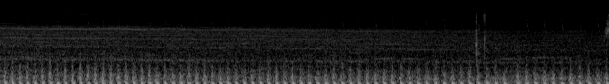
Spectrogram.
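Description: A helicopter in Arma 3 sits parked with its engine running, a steady rapid rotor chop pulsing evenly throughout at close range, with a brief faint click near the end.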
